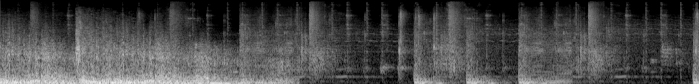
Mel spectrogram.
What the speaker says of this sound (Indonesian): saat dinamit-dinamit tersebut meledak di langit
